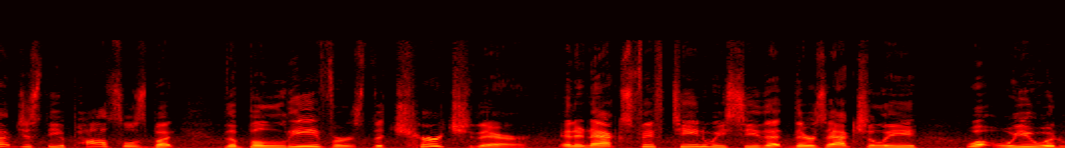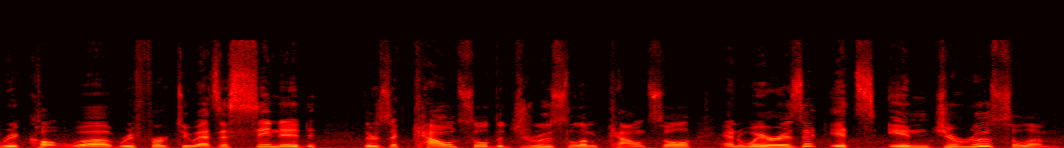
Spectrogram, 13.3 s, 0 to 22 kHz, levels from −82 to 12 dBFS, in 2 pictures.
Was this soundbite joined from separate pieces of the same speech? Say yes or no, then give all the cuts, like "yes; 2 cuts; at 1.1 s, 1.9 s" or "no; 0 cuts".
yes; 1 cut; at 3.4 s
